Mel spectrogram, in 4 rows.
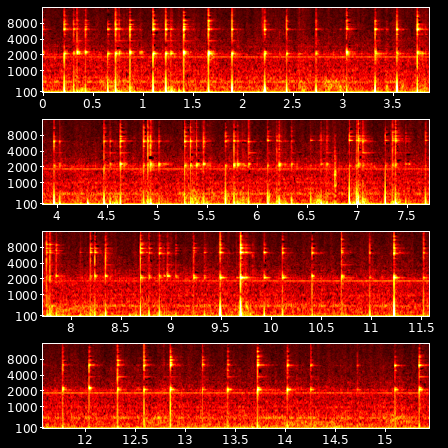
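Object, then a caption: Ceramic mug. A hollow ceramic coffee mug with a Grumpy dwarf print, held in both hands, is tapped and clinked with long fingernails and turned around as it goes. The result is a steady run of quick, quiet, bright clinks with very short ring and a faint tone near 2 kHz, over a constant low hum.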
